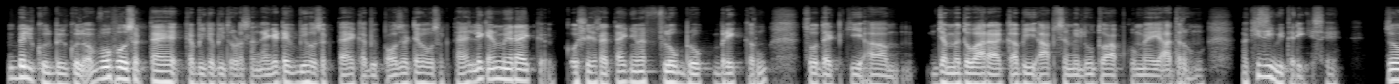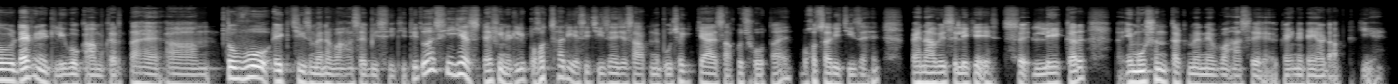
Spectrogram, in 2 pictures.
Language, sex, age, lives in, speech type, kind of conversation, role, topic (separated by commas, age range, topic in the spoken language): Hindi, male, 25-29, India, conversation, podcast, guest, Bollywood aur celebs tumhare style choices ko kaise shape karte hain?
